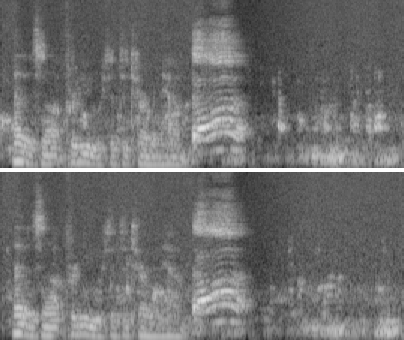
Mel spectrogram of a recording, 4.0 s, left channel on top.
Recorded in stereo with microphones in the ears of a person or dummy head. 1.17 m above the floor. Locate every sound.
0.1 s a man speaking: 30° left (ahead or behind), 5 m
1.9 s a scream: 65° left (ahead or behind), 2.5 m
